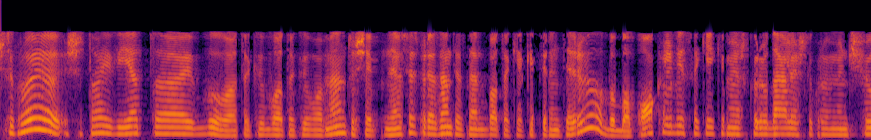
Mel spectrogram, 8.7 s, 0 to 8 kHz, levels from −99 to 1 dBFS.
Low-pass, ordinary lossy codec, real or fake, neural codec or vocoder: 7.2 kHz; AAC, 16 kbps; real; none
